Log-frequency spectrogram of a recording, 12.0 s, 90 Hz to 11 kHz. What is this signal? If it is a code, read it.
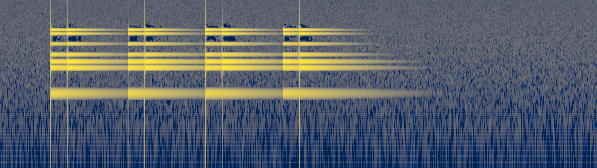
Ship's bell, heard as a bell. 8. Eight half-hours of the watch have passed.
